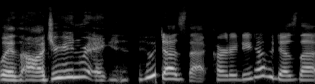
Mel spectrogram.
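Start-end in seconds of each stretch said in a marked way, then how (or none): 0.0-1.3 big, show-intro-style radio announcer delivery. Imitating the show's announcer who introduces the show: radio announcer voice. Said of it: "as cool as the little announcer guy".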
